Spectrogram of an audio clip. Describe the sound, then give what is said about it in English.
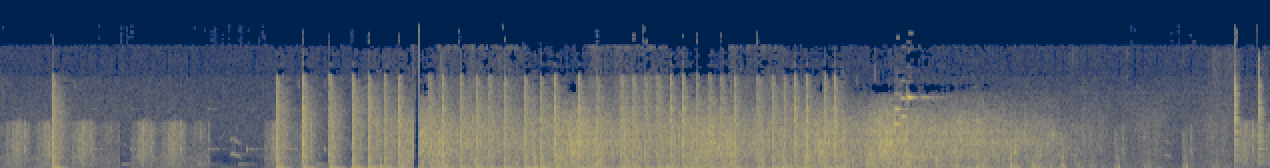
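Video game digging sound effects: a few scattered sharp hits, then a dense, rapid burst of loud thudding impacts that rattles like machine-gun fire for several seconds before thinning out. “Those digs almost sound like a gun.”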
